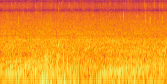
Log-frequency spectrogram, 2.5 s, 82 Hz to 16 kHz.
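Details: Brivis Contour L63 evaporative cooler (fan had run with no airflow) after replacing the faulty damper motor: even rushing air and trickling water over a steady fan hum, no knocks or rattles. Normal running; repair successful.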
